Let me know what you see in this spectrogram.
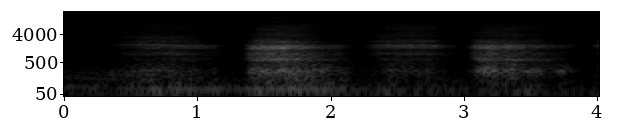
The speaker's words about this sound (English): You're breathing so hard, so deep.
